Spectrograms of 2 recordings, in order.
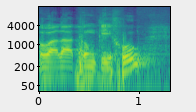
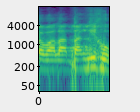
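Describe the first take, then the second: First: The verb's first vowel is a rounded u. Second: The verb's first vowel is an open a. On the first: Guardians must not marry off their daughters to idolaters. The speaker calls it right. "harus dibaca bidomit" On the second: Believing men must not marry idolatrous men. The speaker calls it wrong. "sekali dibaca walantangkihu maka kualitas maknanya itu seperti tadi"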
